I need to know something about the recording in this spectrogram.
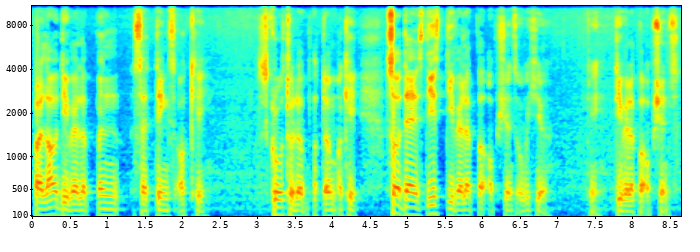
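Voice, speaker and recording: Deep-voiced Malaysian man giving a tutorial. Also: moderate pace, mellow. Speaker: tech tutorial presenter. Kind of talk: casual step-by-step software tutorial.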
